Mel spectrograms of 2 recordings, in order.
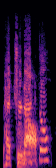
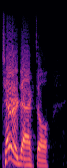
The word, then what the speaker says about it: pterodactyl: and he kept pronouncing it petrodactyl. – No. – Yeah. And I thought he was just doing a bit, so no. I was like, oh, that's not a petrodactyl, that's a pterodactyl.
